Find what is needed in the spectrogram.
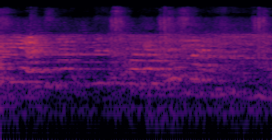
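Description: Indistinct voices talking, with faint background music.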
